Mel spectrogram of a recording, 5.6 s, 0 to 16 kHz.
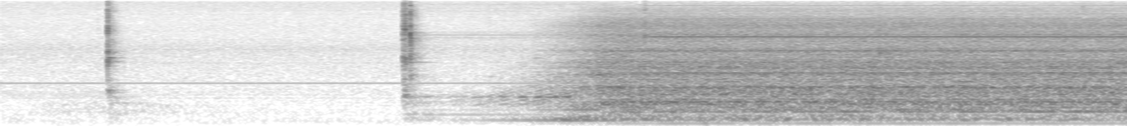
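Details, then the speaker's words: Furnace inducer motor at start during a pressure switch test: two clicks, then it spools up within a second into a steady, even whoosh with a faint thin tone. Draft reaches 1.85, enough to close the pressure switch. Normal inducer start. "so we know the inducer motor is able to pull enough draft to close the switch"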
